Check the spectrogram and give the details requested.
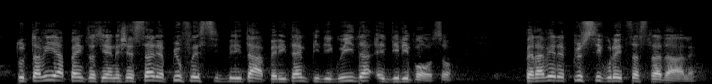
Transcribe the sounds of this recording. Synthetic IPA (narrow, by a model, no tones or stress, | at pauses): t̪ut̪ːaviːapɛnsosiɛnːet͡ʃesːaːɾjapjufːlesːibilit̪apːeɾit̪ɛmpid̪iɡwiːd̪aʔed̪ːiripɔːso | peɾaveːɾɪpjusːikuɾet̪sːast̪ɾad̪a̰ːlḛ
